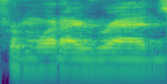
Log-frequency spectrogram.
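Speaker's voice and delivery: plain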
